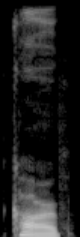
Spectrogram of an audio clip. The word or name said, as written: carve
